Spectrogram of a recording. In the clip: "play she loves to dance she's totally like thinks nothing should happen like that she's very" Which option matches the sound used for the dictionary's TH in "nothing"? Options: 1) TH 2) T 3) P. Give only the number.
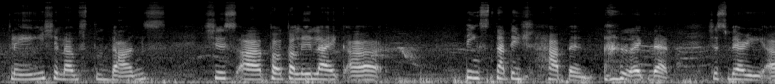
2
